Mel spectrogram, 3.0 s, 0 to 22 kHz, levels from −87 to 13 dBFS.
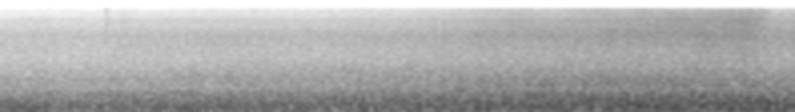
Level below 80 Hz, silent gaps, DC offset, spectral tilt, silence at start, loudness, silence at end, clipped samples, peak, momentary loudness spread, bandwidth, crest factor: -38 dBFS; none; under 0.1%; -5.5 dB/octave; 0 s; -28 LUFS; 0 s; under 0.1%; -14 dBFS; 9 LU; 16 kHz; 14 dB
